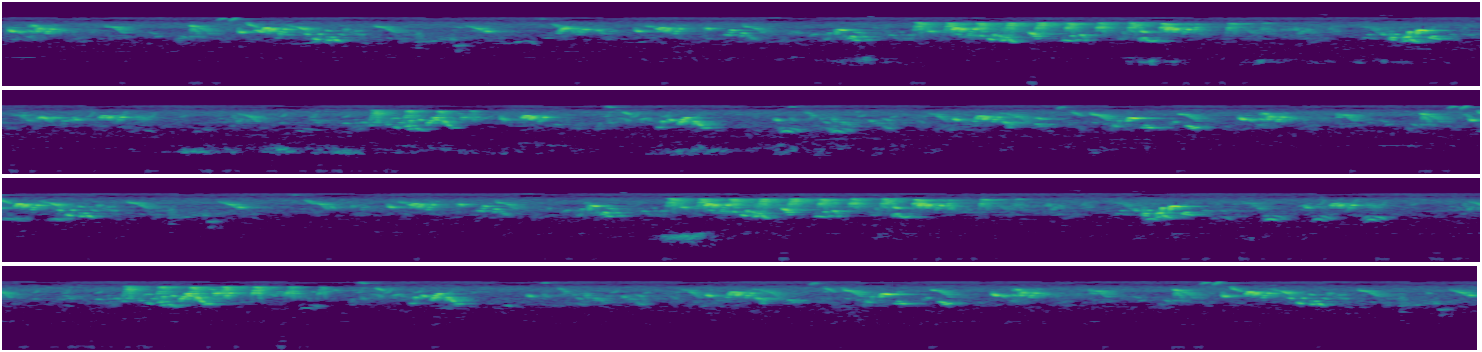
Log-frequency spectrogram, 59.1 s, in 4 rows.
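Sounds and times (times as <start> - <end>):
birds singing and chirping: 0.0 - 59.0.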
